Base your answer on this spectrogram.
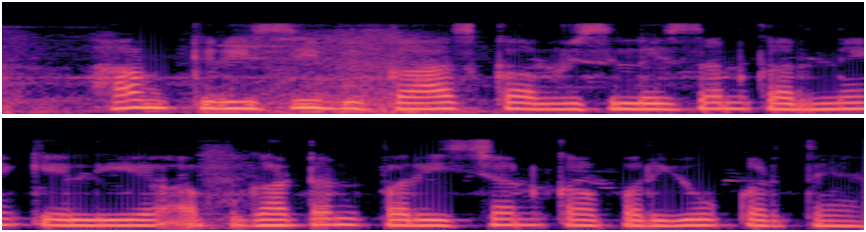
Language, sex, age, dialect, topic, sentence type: Hindi, female, 31-35, Marwari Dhudhari, agriculture, statement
